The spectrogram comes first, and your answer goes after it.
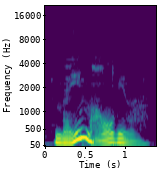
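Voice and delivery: plain reading voice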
